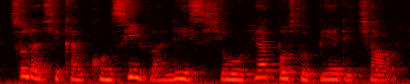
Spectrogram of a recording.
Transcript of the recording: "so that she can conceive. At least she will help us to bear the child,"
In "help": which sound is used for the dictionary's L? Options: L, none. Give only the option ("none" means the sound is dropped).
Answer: L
